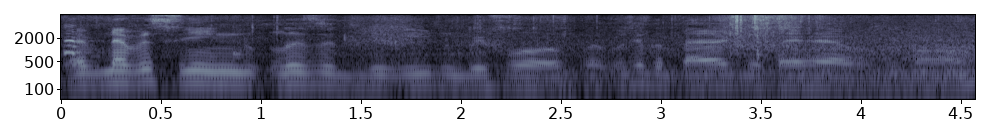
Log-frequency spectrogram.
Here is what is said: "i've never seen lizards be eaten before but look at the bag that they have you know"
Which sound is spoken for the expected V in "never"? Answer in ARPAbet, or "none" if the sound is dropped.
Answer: V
